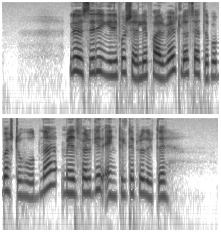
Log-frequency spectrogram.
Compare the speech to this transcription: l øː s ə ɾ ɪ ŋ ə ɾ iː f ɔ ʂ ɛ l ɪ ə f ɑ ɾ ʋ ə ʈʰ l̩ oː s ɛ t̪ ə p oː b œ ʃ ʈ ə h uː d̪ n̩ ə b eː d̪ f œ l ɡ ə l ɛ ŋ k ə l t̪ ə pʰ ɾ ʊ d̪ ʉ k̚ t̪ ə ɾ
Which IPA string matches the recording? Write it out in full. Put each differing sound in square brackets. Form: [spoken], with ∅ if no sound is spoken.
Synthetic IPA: l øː s ə ɾ ɪ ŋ ə ɾ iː f ɔ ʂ ɛ l ɪ ə f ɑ ɾ ʋ ə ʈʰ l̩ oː s ɛ t̪ ə p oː b œ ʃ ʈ ə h uː d̪ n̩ ə [m] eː d̪ f œ l ɡ ə [ɾ] ɛ ŋ k ə l t̪ ə pʰ ɾ ʊ d̪ ʉ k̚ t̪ ə ɾ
